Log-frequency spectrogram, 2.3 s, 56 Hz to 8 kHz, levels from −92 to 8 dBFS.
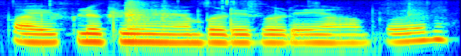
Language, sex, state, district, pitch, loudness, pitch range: Hindi, male, Chandigarh, Chandigarh, 195 Hz, -17 LUFS, 190-205 Hz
